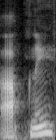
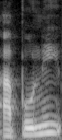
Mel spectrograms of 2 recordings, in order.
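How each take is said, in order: First: Said in the usual way. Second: "apuni" with an extra u in the middle; "apuni", sounding the u between p and n; extra vowel. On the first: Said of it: "she doesn't say apni". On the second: Shown as a demonstration. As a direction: say "apuni" in three syllables, a-pu-ni. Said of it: "she says apuni, which is very strange".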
